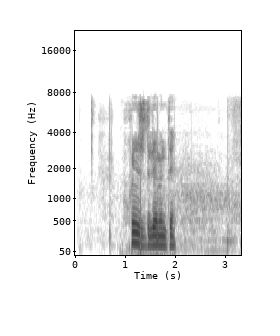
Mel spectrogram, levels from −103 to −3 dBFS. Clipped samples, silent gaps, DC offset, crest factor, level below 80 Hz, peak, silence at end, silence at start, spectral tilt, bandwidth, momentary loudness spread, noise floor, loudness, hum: under 0.1%; none; under 0.1%; 20 dB; -66 dBFS; -18 dBFS; 0.25 s; 1.15 s; -6 dB/octave; 7.8 kHz; 8 LU; -67 dBFS; -34 LUFS; none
